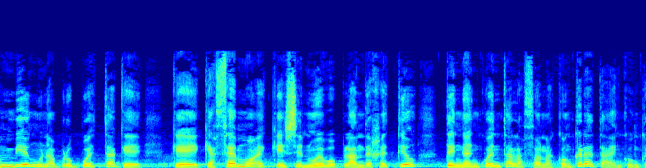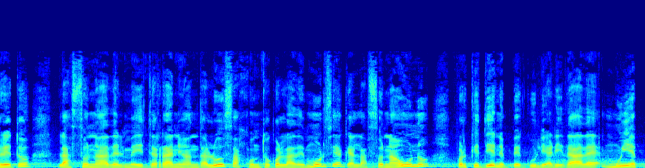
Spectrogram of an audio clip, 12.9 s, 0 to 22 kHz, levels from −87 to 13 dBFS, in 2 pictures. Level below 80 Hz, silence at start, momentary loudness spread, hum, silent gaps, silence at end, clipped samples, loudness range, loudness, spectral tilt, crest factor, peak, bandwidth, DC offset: -74 dBFS; 0 s; 6 LU; none; none; 0 s; under 0.1%; 2 LU; -22 LUFS; -5 dB/octave; 18 dB; -4 dBFS; 16 kHz; under 0.1%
